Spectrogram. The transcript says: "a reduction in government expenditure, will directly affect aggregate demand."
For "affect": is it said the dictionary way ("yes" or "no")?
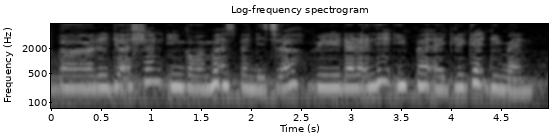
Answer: no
